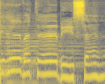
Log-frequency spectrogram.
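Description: Devotional worship song sung to acoustic guitar accompaniment, the voice holding long notes and stepping between pitches in a slow, chant-like melody.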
